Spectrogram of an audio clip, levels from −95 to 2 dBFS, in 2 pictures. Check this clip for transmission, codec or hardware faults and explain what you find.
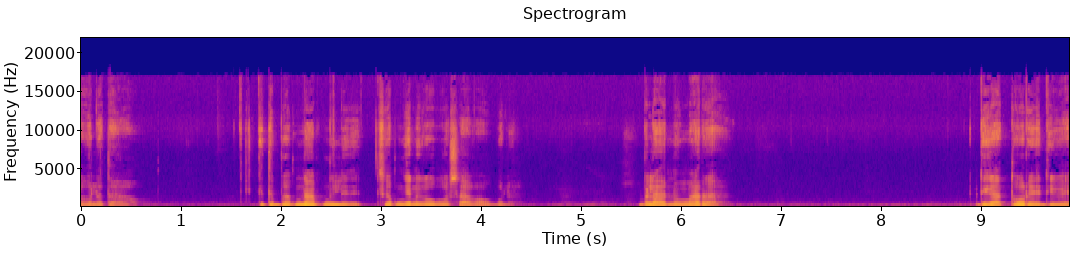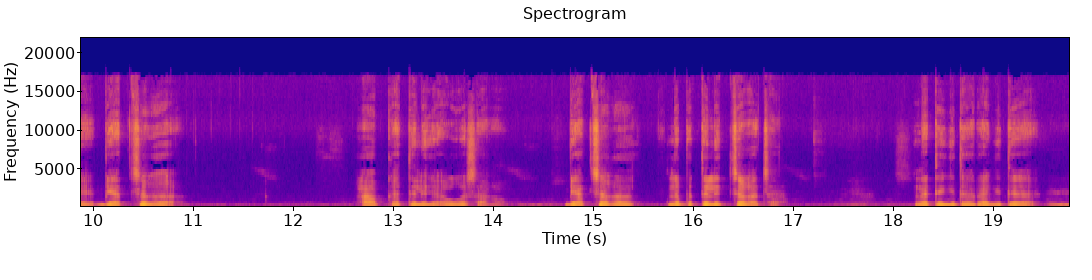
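No transmission, codec or hardware faults can be heard here; the speech signal comes through intact, with no interruptions or distortion in the path.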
